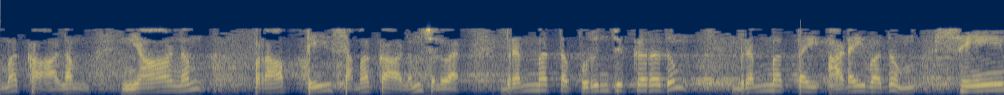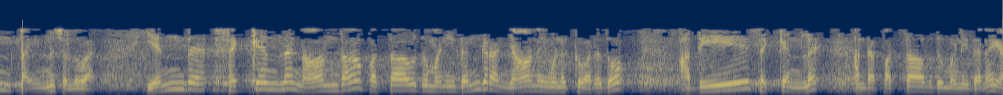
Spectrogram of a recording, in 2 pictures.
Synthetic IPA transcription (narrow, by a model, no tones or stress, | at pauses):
ɐmɐkaːɭɐmɲaːɳɐmpɪɾaːp̚t̪isɐmɐkːaːlɐmnɯsɔlːɯʋa̰ːɾbɪɾɛmːɐt̪ːɐpːʊɾɪɲd͡ʒɯkːɪɾɐðɯmbɪɾɛmːɐt̪ːɐɪɐɽɐɪʋɐðɯmseːmʈɐɪmnɯsɔlːɯʋa̰ːɾ | ɛnd̪ɐsɛkɐɳɖlɐnaːnd̪ãːpɐt̪ːaːʋɐðɯmɐɳɪðɐnɡɪɾɐɲaːnɐɪʋɐnɯkːɯʋɐɾɐðoːʔɐðeːsɛkːɐɳɖlɐɐnd̪ɐpɐt̪ːaːʋɐðɯmɐɳɪðɐnɐɪ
